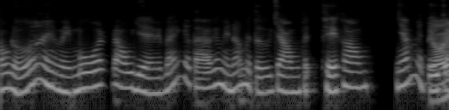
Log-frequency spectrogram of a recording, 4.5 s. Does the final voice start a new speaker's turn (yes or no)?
yes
